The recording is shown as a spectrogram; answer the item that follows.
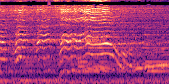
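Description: Female soul vocalist singing live into a microphone over a backing band, amplified through a PA. Her melody wavers with vibrato, bends down on a sustained note around the middle, then settles on a held note.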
